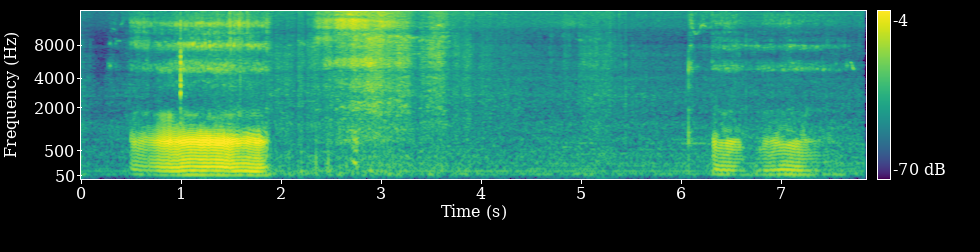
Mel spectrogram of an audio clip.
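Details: Sleeper snoring, possibly dreaming: loud rumbling snores with a buzzing, voiced quality, two in about eight seconds, over faint room noise.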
